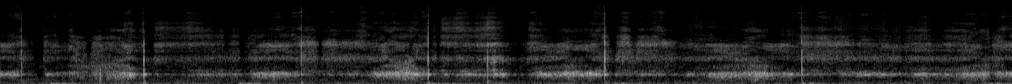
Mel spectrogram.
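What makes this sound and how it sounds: A wooden chopstick tip taps and scratches the lid of a small round plastic tub of NOVI chocolate spread, held in one hand as it lies on its side, apparently full and sealed. Soft, steady scraping with a hollow tone around 460 Hz is broken by scattered sharp, short clicks from the taps.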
